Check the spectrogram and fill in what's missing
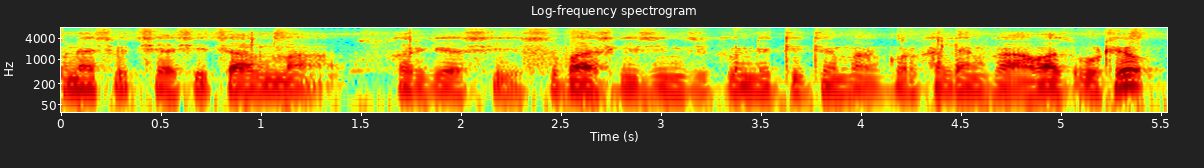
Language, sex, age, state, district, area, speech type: Nepali, male, 60+, West Bengal, Kalimpong, rural, spontaneous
